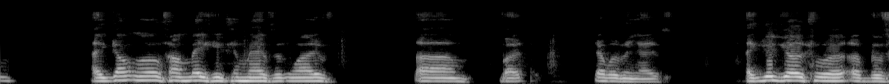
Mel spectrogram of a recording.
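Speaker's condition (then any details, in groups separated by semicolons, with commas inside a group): Cerebral palsy; present from birth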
